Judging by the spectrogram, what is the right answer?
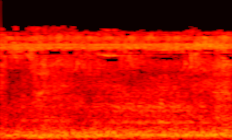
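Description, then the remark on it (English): A dense swarm of bees from native beehives beyond a railway cutting buzzes in a steady, unbroken drone with a low rumbling undertone, filling the whole moment at a moderate level with no voices. “It's bees, sir.”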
